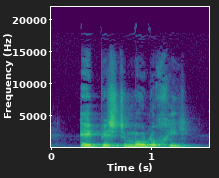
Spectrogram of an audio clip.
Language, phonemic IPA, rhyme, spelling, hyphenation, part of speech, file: Dutch, /eː.pi.steː.moː.loːˈɣi/, -i, epistemologie, epi‧ste‧mo‧lo‧gie, noun, Nl-epistemologie.ogg
- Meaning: epistemology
